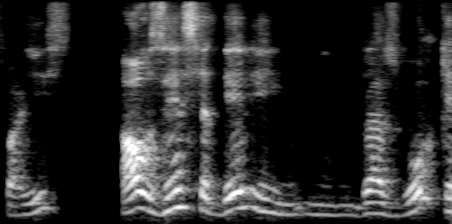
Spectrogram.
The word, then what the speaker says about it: Glasgow: A pronúncia é essa mesmo, da cidade escocesa lá? Glasgow. Glasgow.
